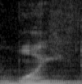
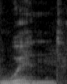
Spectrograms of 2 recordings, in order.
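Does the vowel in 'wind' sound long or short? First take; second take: long; short. First: The vowel is long, rhyming with 'kind'. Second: The vowel is short, rhyming with 'tinned'. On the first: This is the original Shakespearean pronunciation. "it's really great if we can all hit, like wind" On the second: This is the modern pronunciation. "instead of wind"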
